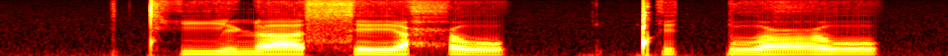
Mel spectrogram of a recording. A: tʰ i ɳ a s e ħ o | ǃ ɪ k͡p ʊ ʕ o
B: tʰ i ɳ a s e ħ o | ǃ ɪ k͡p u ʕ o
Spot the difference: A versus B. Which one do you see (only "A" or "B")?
A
